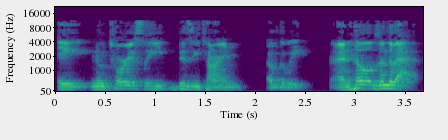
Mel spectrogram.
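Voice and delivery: ordinary delivery

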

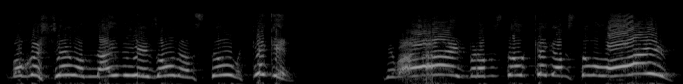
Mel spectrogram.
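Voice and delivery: high, loud, triumphant cry; exultant gratitude. Acted. Ninety-year-old thankful to still be alive, exultant. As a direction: proclaim it joyfully, stretching the last words.

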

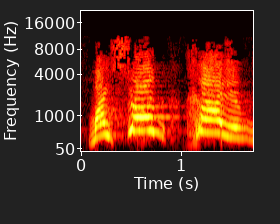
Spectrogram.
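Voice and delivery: high, loud parental outburst; screaming. Acted. Parent starting to scream at his son, screaming. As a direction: open at a screaming pitch on the relationship. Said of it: "it comes down ten octaves".

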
